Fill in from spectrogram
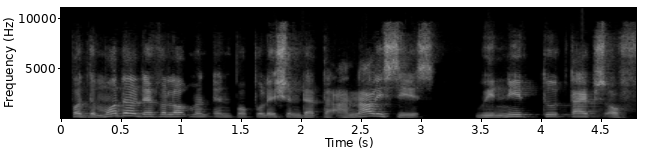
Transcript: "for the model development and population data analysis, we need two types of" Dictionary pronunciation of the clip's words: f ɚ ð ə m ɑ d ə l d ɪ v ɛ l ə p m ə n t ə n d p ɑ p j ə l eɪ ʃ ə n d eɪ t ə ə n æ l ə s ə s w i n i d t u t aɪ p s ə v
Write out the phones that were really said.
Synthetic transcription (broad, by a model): f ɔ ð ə m ɑ d ə l d ɪ v ɛ l ə p m ə n t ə n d p ɑ p j ə l eɪ ʃ ə n d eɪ t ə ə n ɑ l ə s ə s w i n i d t u t aɪ p s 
